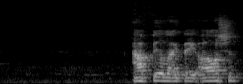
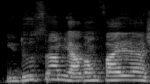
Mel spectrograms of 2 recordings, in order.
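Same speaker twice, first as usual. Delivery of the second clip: ordinary delivery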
